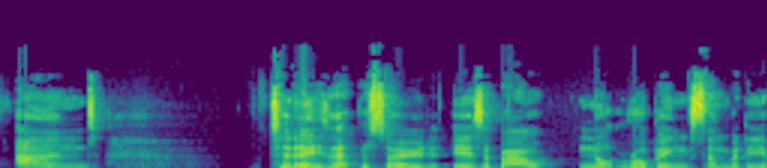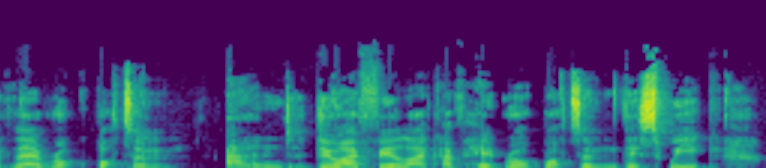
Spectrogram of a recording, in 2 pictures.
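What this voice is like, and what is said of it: Sick-sounding voice. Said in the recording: “this illness, which you can probably still hear in my voice”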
